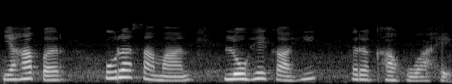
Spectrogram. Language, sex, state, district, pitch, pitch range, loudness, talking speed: Hindi, female, Madhya Pradesh, Dhar, 220 Hz, 195-255 Hz, -18 LUFS, 130 wpm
